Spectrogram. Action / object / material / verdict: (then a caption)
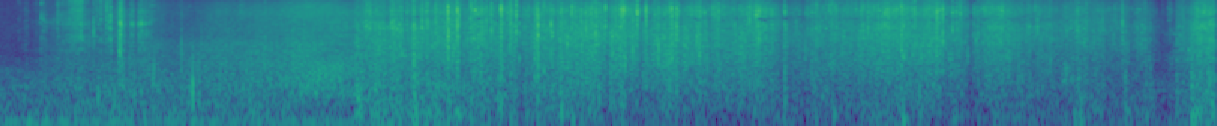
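scrape / pile of oak leaves / dry leaves / none. Both bare hands press, crumple and rustle a loose pile of light, crisp, dry brown oak leaves on a wooden picnic table with the fingertips. The result is a steady, dense, bright crackling and crinkling with irregular sharp snaps, and a faint low hum underneath during the first couple of seconds.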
